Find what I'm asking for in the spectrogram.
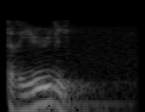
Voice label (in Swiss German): "juli", alsace; meteo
